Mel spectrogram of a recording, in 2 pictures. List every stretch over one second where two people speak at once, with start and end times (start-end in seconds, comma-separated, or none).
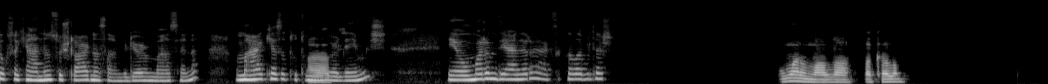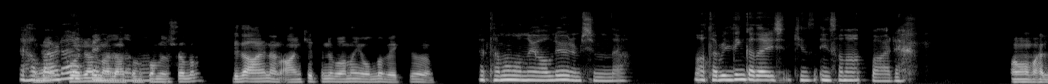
10.8-12.1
